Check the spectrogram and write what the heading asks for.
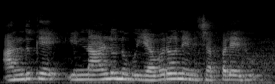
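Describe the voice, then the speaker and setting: A woman's voice: on the high side, fairly even intonation, fairly quick, darkish tone, reverberant, dull audio, slight background noise, natural voice. A woman voicing a grieving elderly grandfather who pleads tearfully with his grandson. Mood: pleading.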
